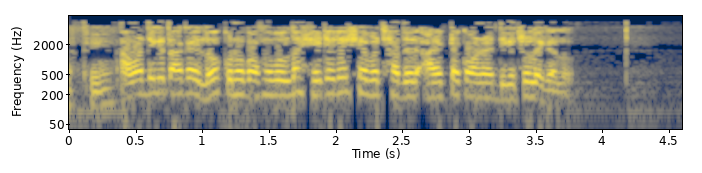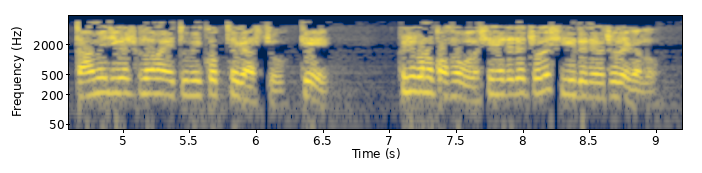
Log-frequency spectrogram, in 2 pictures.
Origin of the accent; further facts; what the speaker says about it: Dhaka, Dhaka Division, Bangladesh; আমার আসলে জন্ম বেড়ে ওঠা ধানমন্ডিতে, এখন যদি আমি এদিকে চলে আসছি, তো আমি ধানমন্ডি একটা বাসায় থাকতাম 32 নম্বরে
